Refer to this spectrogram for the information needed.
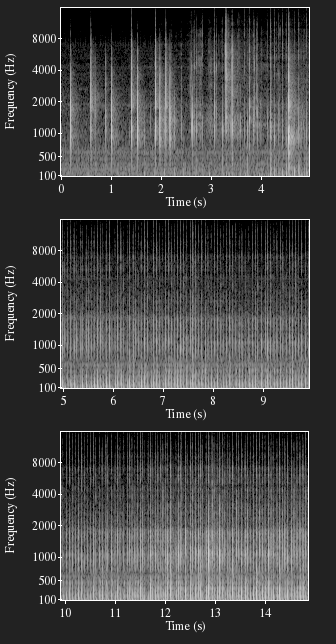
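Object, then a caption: Clear plastic blister pack. Fingertips tap and scratch a clear plastic blister pack holding a green Nite-Glo putty egg on a card. Sparse, crisp plastic clicks over the first four seconds give way to a fast, continuous flurry of tapping and scratching with a hollow, papery body and bright edges.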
